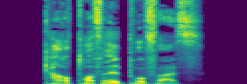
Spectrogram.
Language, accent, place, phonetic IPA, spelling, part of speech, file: German, Germany, Berlin, [kaʁˈtɔfl̩ˌpʊfɐs], Kartoffelpuffers, noun, De-Kartoffelpuffers.ogg
- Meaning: genitive of Kartoffelpuffer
